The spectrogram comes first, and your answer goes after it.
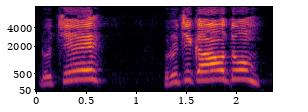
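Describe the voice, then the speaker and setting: A voice actor playing a sulky, quick-tempered young husband who complains sarcastically. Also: medium pitch, a bit bright, natural voice. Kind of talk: Hindi cartoon voice acting.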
